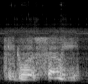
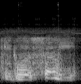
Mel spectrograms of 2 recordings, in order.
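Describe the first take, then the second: No difference in how they are said.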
